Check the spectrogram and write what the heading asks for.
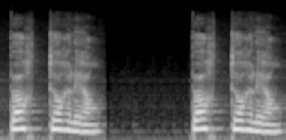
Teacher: Porte 和 D 两个辅音， T D 连起来比较难读。我们为了单词的连贯性，会弱读这个 T · IPA: [pɔrt d’ɔrleɑ̃]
